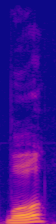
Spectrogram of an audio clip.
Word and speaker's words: Waw: Firstly, it's called War.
